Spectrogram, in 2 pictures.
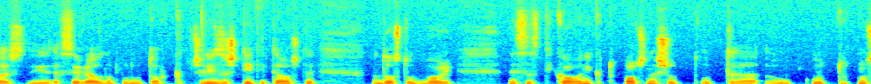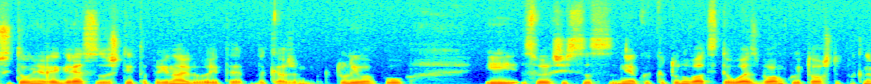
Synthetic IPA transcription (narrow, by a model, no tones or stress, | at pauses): t̪ɔɛst̪ɛsɛɾiɔznəpod̪ɡot̪ɔfkə̥kət̪ɔ̥t͡ʃɛlizɐʃt̪it̪it̪ɛɔʃt̪ɛ | nɐd̪ɔst̪əod̪bɔɾi | nɛsəst̪i̥kɔvɐnikɐ̥t̪ɔ̥pɔt͡ʃnɛʃot̪ot̪ | ot̪ot̪nosit̪ɛlˠniəɾɛɡɾɛszɐʃt̪it̪əpɾinajd̪ʊ̰bɾḭt̪ɛd̪ɐkaʒɛ̰mkɐ̥t̪ɔlivəɾpulˠ | isvɤɾʃisəsnʲakʊikɐt̪ɔnʊvat̪si̥t̪ɛɛzbɾɔmkoit̪ʊɔʃt̪ɛpəknɛ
